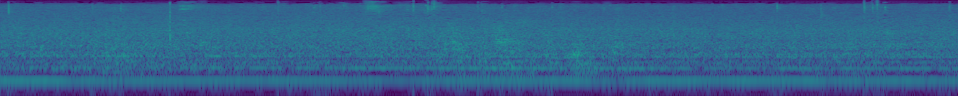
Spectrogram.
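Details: Steady broadband hiss like rain or wind with a low hum underneath, no distinct animal calls standing out.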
